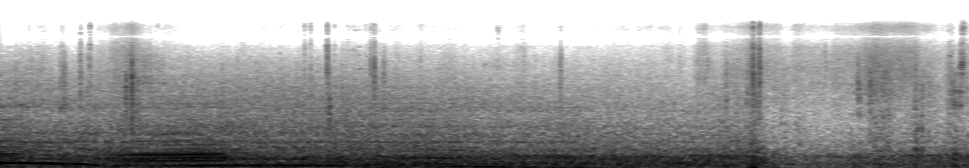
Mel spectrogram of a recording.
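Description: A used car pulls away briskly on a test drive, the engine note rising through the first seconds before settling into a low road rumble.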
